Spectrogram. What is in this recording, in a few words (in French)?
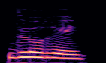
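"dorer", French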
